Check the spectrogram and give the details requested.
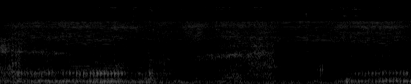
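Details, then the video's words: Loud, low purr from a young female tortoiseshell kitten, a dense rumbling buzz with a slight rise and fall as she breathes, heard close up indoors. "She Purrs as Loud as He Snores"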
